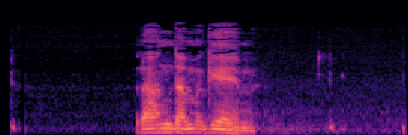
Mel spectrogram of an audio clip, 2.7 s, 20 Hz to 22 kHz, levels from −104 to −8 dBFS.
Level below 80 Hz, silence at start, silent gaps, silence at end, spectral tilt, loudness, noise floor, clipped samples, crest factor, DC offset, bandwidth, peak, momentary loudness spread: -64 dBFS; 0.1 s; none; 0.5 s; -5.5 dB/octave; -36 LUFS; -79 dBFS; under 0.1%; 22 dB; under 0.1%; 11 kHz; -18 dBFS; 24 LU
